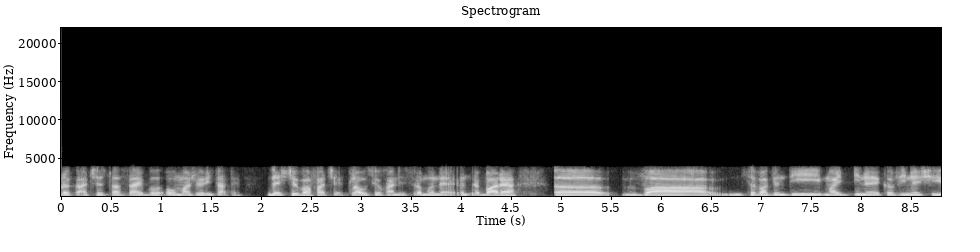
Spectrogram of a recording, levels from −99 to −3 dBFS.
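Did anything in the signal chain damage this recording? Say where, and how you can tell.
Yes. AMR narrowband mobile codec, throughout, at the codec stage: sound is confined to 150 Hz to 3.6 kHz and heavily buzzy and synthetic, which fits AMR-NB at a low bitrate near 5.9 kbps.

Lost AMR speech frames at 0.62 to 0.66 s, 4.06 to 4.13 s and 7.86 to 7.96 s, a network-stage fault. The decoder repeated its last parameters with fading gain, giving warbling dips of 40, 70 and 100 ms, consistent with one, two and three missing frames.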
